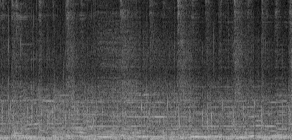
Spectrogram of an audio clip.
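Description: Live country band playing through the stage speakers: electric and acoustic guitars over a drum kit keeping a steady beat.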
